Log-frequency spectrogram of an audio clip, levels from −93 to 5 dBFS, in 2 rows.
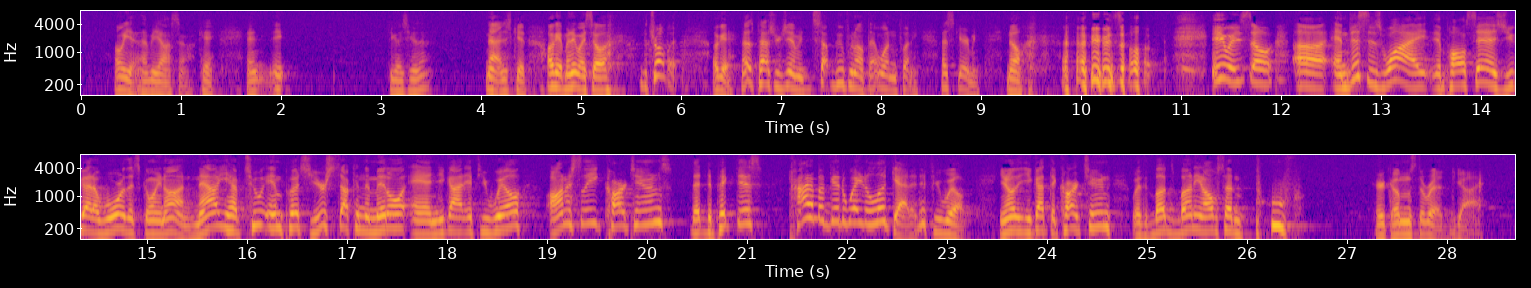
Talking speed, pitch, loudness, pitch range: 225 wpm, 180 Hz, -20 LUFS, 145-225 Hz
